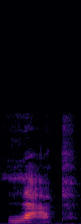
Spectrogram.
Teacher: in a liquid the air is forced from the mouth laterally from the sides of the tongue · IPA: /l/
